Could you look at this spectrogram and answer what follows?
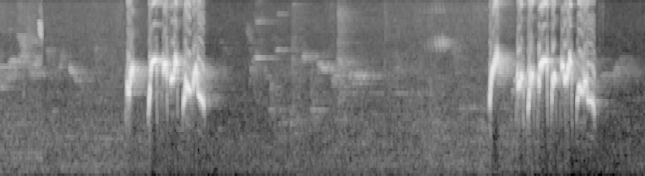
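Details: Red-whiskered bulbul in a singing contest, two bright phrases of rapid warbled, looping notes sliding between high and mid pitch, separated by a few seconds of quiet.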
